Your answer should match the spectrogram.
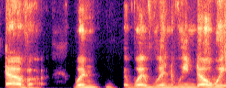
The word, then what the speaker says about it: Ewa: ewa in hawaii and we pronounce the w's v so that's eva when when we know we have visitors here they said they came from iwa and then we say nope that's eva so there was an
